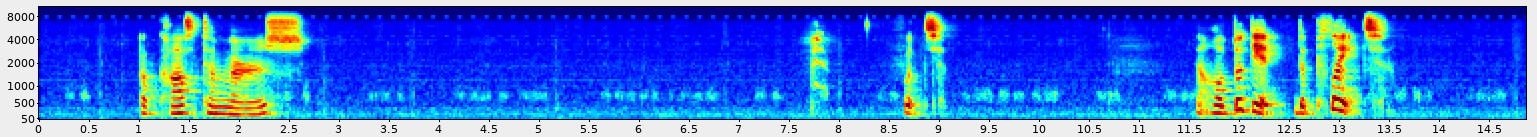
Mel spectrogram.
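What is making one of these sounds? A woman speaks slowly and clearly into a microphone, as if dictating.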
